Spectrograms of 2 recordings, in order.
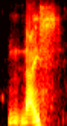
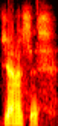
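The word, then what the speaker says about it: gneiss: It's a nice nice. It's pronounced nice or nice. Nice. I looked it up before I thought it was pronounced Genesis.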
